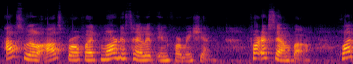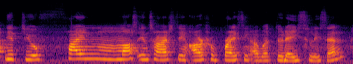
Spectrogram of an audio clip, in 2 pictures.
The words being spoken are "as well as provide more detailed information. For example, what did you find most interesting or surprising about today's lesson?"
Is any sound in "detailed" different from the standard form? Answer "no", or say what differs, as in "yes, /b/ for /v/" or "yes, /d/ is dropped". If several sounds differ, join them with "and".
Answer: yes, /s/ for /t/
